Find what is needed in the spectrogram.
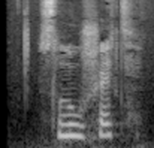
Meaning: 1. to listen, to listen to (someone/something) 2. to attend 3. to auscultate
- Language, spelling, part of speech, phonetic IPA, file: Russian, слушать, verb, [ˈsɫuʂətʲ], Ru-слушать.ogg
